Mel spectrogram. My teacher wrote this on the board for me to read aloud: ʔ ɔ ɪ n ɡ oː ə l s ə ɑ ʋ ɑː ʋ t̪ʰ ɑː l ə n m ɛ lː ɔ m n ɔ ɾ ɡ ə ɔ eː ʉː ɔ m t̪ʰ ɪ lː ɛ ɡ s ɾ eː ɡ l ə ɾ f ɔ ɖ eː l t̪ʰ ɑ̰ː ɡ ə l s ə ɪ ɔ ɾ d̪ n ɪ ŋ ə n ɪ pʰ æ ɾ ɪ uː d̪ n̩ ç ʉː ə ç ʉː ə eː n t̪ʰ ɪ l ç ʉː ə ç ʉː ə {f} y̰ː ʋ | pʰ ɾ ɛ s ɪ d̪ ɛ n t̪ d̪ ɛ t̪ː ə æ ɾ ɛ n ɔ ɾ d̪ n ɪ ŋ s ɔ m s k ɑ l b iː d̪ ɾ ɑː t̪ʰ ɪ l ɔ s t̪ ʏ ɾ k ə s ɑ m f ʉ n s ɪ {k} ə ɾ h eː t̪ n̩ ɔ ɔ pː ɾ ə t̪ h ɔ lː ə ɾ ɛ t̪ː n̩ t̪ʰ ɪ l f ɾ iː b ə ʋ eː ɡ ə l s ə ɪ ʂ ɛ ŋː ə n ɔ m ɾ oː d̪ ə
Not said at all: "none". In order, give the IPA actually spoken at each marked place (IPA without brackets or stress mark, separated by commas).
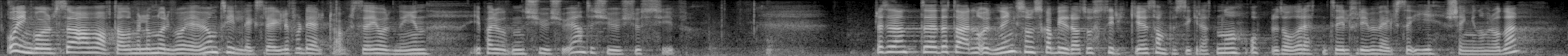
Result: s, k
